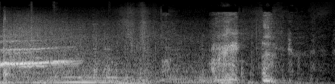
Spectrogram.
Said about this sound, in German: Doch mitten auf der Strecke machte das Fahrzeug plötzlich ein hässliches Geräusch und unter der Motorhaube quoll Rauch hervor. Der erste Detektiv trat auf die Bremse.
